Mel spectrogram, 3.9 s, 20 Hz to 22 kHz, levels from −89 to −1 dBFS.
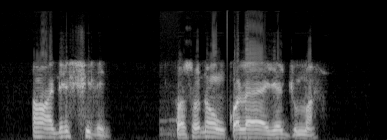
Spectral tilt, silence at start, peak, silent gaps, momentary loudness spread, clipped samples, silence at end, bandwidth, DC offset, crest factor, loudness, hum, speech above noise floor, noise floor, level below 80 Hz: -5.5 dB/octave; 0.3 s; -10 dBFS; none; 10 LU; under 0.1%; 0.7 s; 16 kHz; under 0.1%; 16 dB; -24 LUFS; none; 50 dB; -73 dBFS; -60 dBFS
